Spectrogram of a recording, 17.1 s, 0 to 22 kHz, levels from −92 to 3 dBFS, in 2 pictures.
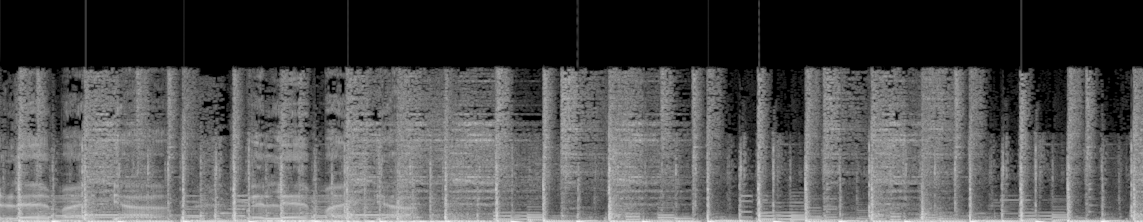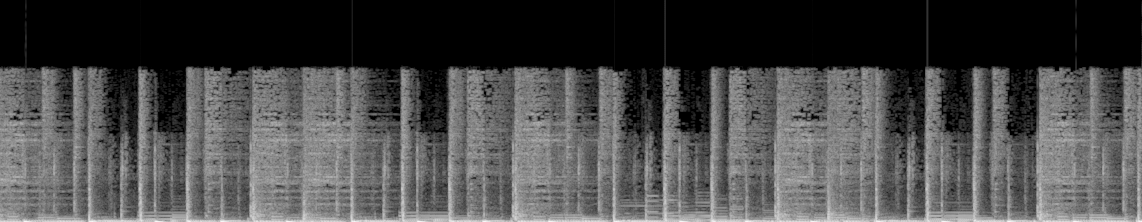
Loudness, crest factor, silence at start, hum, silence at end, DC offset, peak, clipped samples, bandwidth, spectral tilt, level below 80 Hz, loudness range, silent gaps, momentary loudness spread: -14 LUFS; 12 dB; 0 s; none; 0 s; under 0.1%; 0 dBFS; under 0.1%; 15.5 kHz; -4.5 dB/octave; -14 dBFS; 2 LU; none; 3 LU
